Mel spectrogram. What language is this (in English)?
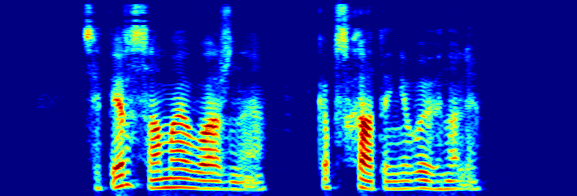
Belarusian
